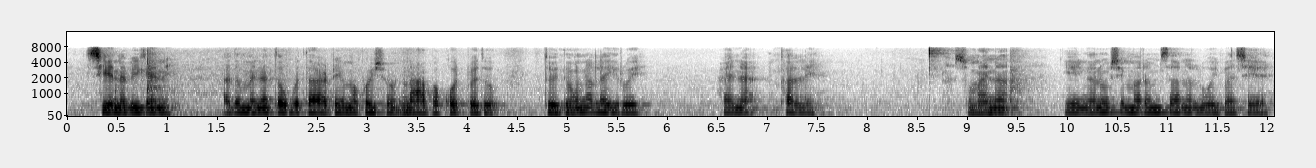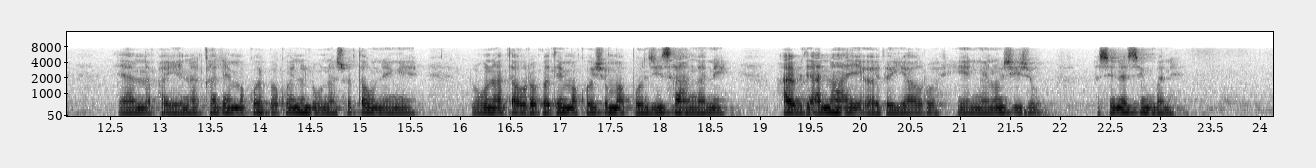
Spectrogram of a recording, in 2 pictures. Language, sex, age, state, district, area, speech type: Manipuri, female, 45-60, Manipur, Tengnoupal, rural, spontaneous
